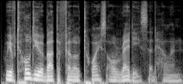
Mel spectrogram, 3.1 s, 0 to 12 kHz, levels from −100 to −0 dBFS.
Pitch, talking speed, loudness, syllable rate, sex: 100 Hz, 215 wpm, -17 LUFS, 5.9 syllables/s, male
